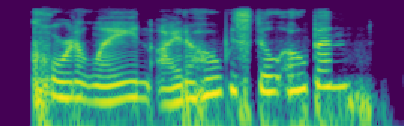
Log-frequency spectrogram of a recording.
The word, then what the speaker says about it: Coeur d'Alene: Coeur d'Alene. – Coeur d'Alene. – Coeur d'Alene. – Think like French pronunciation.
